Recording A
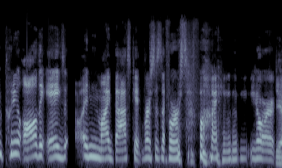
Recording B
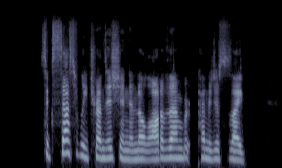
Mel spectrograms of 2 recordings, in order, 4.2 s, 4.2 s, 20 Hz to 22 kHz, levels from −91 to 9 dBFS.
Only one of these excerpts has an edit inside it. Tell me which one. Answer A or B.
A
